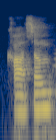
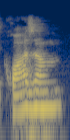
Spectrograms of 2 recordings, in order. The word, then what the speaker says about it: Qasim: So I actually told them my last name rhymes with awesome. Qasim, awesome. You know, awesome. That's the only way they can remember. A lot of Americans can't remember, so they say Quasum.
